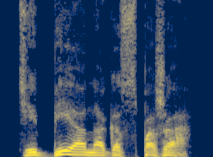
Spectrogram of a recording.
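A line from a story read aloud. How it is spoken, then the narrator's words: Growl. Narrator (Russian): прорычал правый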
